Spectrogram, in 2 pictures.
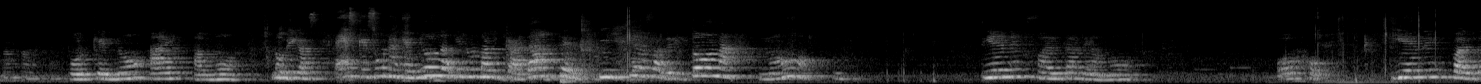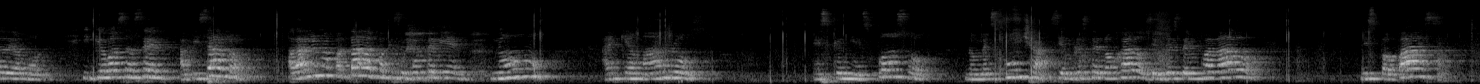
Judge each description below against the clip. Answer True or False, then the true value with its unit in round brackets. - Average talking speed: False (130 wpm)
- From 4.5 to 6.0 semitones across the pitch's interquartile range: True (5.1 semitones)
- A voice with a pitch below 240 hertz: False (300 Hz)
